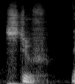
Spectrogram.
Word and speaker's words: Stuf: But the weird thing is, the stuff is just S-T-U-F. – Right. – Stoof.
